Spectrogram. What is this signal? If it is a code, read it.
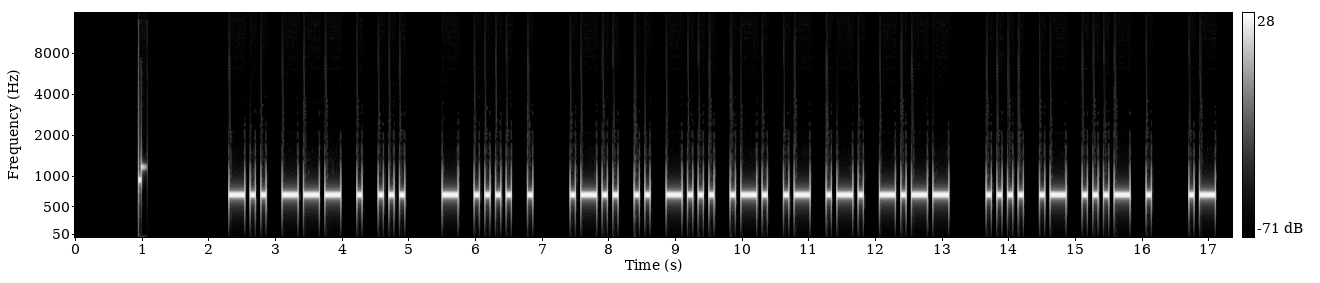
Morse code, heard as a keyed tone, about 15 wpm, 700 Hz. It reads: DOES THE LIBRARY HAVE A
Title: Sentences from Top 1000 Words - Review Part 4 - 15wpm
